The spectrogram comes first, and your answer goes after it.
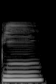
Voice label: "binn1", taiwanese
